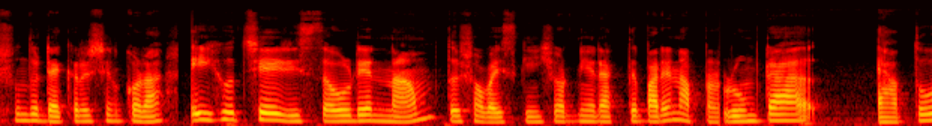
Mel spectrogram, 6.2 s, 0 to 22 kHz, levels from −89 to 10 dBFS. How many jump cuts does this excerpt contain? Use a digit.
2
